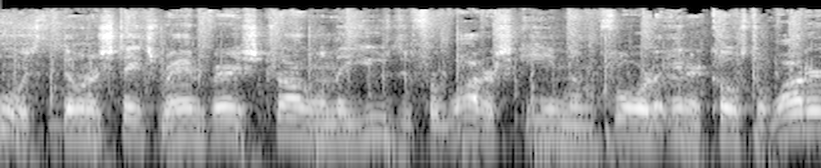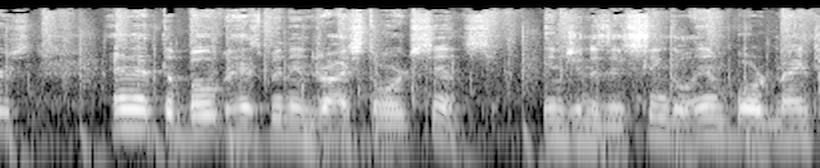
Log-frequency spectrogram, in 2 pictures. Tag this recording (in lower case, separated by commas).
music, speech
